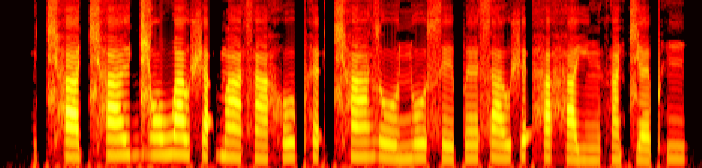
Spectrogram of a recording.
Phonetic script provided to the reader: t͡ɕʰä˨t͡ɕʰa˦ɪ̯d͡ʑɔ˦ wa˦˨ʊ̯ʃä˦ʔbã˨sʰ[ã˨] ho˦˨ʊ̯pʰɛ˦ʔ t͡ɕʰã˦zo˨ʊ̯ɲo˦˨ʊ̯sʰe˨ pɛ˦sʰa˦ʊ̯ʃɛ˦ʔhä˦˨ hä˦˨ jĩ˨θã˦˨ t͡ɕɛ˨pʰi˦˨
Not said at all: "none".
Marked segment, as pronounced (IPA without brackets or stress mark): ã˨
